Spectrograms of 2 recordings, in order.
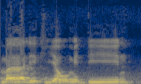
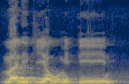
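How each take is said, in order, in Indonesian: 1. Vokal pertama pada Maliki dibaca panjang. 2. Vokal pertama pada Maliki dibaca pendek. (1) "dibaca dengan panjang, dengan mad" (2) "boleh juga dibaca dengan qasar"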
